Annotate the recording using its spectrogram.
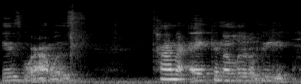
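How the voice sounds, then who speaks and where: The speaker goes at a fairly slow pace. Noticeable background noise and audible room echo come through. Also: woman. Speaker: lifestyle vlogger. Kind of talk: casual vlog chat. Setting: at home. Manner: hesitant with many fillers.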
